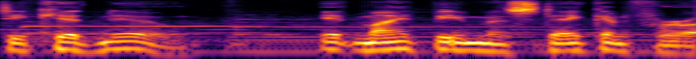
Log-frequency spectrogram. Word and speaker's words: Echidna: The echidna is a native of Australia and New Guinea, pronounced echidnu.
